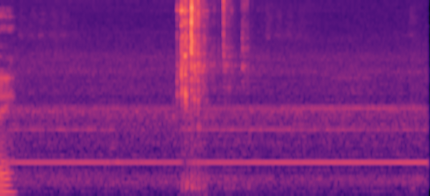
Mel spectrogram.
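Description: Small die-cast toy vehicles clattering: a brief cluster of sharp clicks about two seconds in, as a toy truck is moved among other model cars.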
